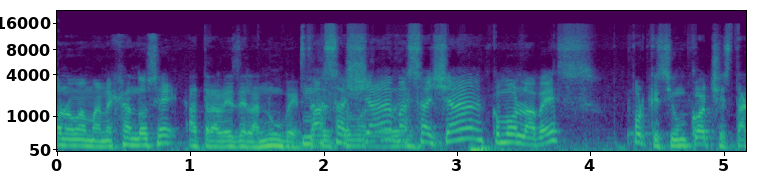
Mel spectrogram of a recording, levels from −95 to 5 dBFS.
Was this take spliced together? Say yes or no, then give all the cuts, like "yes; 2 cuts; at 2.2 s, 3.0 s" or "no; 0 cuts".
yes; 2 cuts; at 1.8 s, 4.3 s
